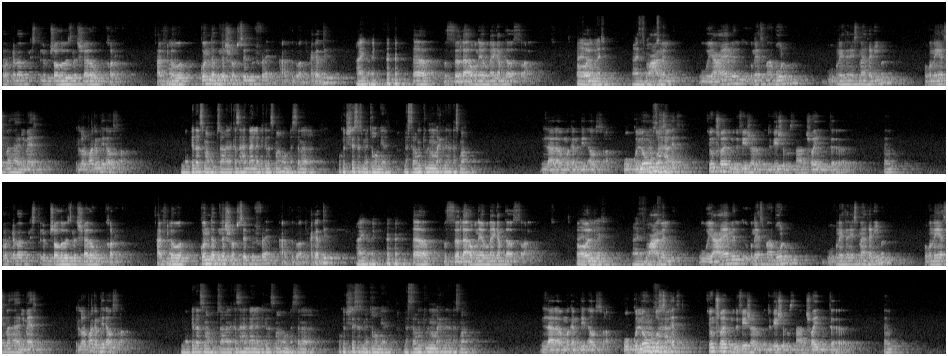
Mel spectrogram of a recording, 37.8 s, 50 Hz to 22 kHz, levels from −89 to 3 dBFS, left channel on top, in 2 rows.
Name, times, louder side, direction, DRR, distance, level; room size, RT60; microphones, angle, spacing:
voice 1, 0.0-2.3 3.1-3.6 4.0-6.6 8.2-8.5 8.8-10.5 11.5-11.9 12.8-13.4 13.9-15.8 16.5-17.7 18.4-19.6 20.3-21.3 29.6-31.0 31.3-32.3 33.0-35.8 36.5-36.6, right 2 dB, 70° right, 7 dB, 1.0 m, -25 dB
voice 2, 7.1-8.0 11.5-12.0 12.6-13.3 22.5-25.2 25.6-28.3 31.8-32.3, left 1 dB, 45° left, 8 dB, 0.8 m, -26 dB
16.5 x 7.7 x 2.3 m, 1.1 s
head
